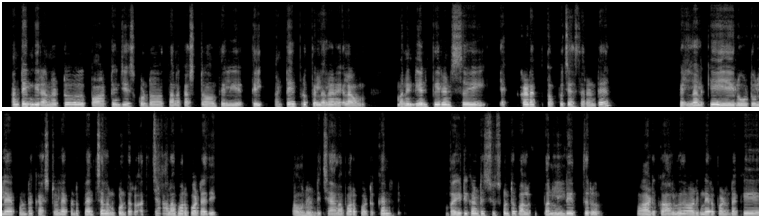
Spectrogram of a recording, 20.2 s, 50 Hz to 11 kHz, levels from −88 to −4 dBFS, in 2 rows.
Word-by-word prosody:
అంటే 175 +3 +3
మీరన్నట్టు, 160 +2 +2 0.3
part 135 +1 0
time 160 0 -1
చేసుకోవడం, 155 0 -2 0.2
తన 140 0 0
కష్టం 155 +3 -3 0.2
తెలియ 145 0 0 0.2
తె 135 - +3 0.3
అంటే, 175 +10 -1
ఇప్పుడు 180 -3 -2
పిల్లలు 135 +5 +3 0.2
ఎలా 135 0 +4 0.6
మన 135 - -1
ఇండియన్ 160 +6 +3
పేరెంట్స్ 165 0 +3 0.6
ఎక్కడ 170 0 +2 0.3
తప్పు 155 +1 -4
చేస్తారంటే, 155 +2 0 1.0
పిల్లలకి 140 +6 +2 0.2
ఏ - - +5
లోటు 145 +1 +1
లేకుండా 140 +2 0
కష్టం 135 +1 -4
లేకుండా 145 +3 -3
పెంచాలనుకుంటారు. 145 0 +1
అది - - -18
చాలా 120 +6 -1
పొరపాటు 150 0 +2
అది. - - -1 1.1
అవునండి. 150 +1 -2
చాలా 125 +3 0
పొరపాటు. 140 -1 -1
కానీ 170 +2 +1 0.8
బయట 135 +5 +2
కంట్రీస్ 170 0 +1
చూసుకుంటే 165 +2 -1
వాళ్ళకి 145 0 0
పనులు 130 +4 +1
నేర్పుతారు. 155 -5 +1 0.6
వాడి 125 +1 +2
కాళ్ళ 125 +1 +2
మీద 160 - +1
వాడికి 150 -2 0
నిలబడడానికి 145 +3 0
150 Hz, 135 wpm, -27 LUFS, 140-160 Hz, 1.1 s, ఏ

